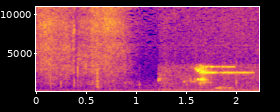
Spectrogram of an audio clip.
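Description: Telephone line being put through to a studio: a burst of hiss in the first second, then a short high beep near the end, as the caller's line connects.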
